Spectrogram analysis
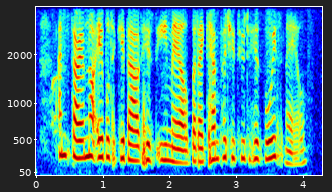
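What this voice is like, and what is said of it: Fake British accent. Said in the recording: “That's a fake British accent if I've ever heard one.”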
